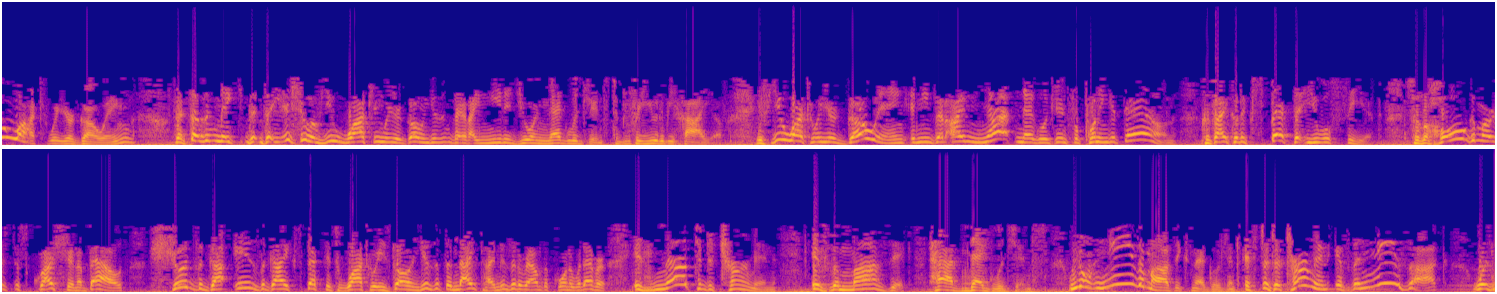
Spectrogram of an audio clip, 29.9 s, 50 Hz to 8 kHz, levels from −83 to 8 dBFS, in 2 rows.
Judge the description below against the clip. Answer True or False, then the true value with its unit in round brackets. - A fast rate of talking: True (210 wpm)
